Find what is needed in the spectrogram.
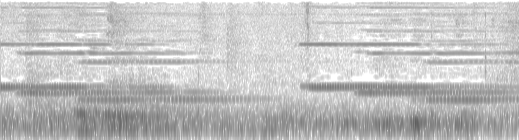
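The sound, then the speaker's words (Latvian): An electric bell rings to call a vote in a parliamentary chamber, giving steady high-pitched ringing tones with a short break in the middle over a low background murmur. “Lūdzu, zvanu.”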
